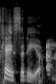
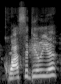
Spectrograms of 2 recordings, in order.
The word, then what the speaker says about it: quesadilla: is the quesadilla croissant it is quesadilla i said that first didn't i yeah but then you said wait is it quasidelia or quesadilla you said it right the first time why did you go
